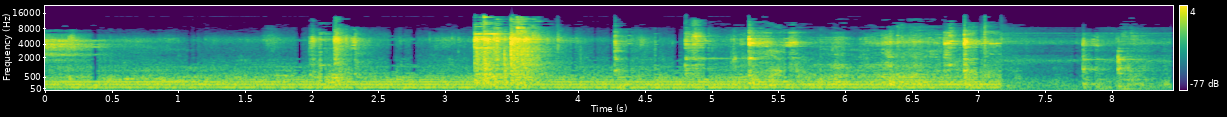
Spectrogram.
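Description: A utensil clinking and scraping against a stainless steel saucepan as frying bacon and salami are stirred, a run of sharp clinks with a louder clatter about three seconds in. A steady low hum runs underneath and stops about seven seconds in.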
